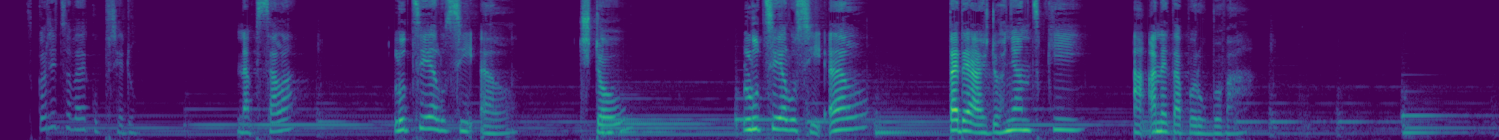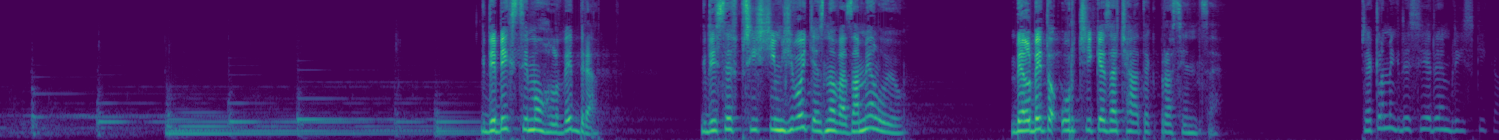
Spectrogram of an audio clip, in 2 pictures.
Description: Skořicové kupředu audiokniha
Ukázka z knihy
